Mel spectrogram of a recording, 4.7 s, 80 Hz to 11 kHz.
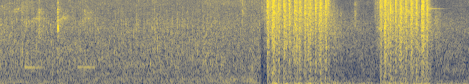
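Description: Rapid 7.7 mm machine gun fire in the War Thunder video game, two sustained loud bursts of dense rattling shots over constant engine drone.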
